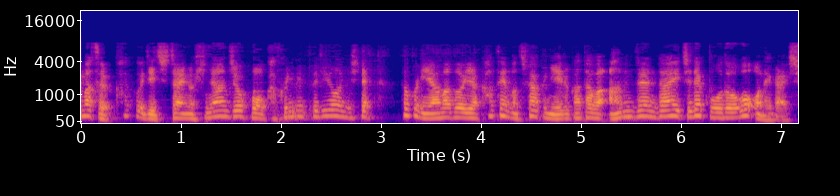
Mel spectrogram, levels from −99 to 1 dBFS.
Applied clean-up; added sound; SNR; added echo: neural mask model DeepFilterNet 3.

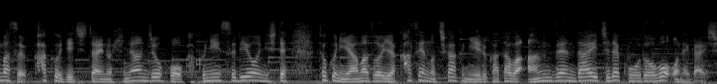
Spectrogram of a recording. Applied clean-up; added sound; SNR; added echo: none; none; none; none.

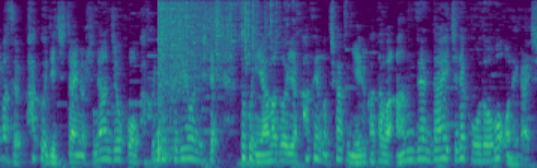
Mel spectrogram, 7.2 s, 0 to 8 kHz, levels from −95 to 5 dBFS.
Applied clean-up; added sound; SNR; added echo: classical method WPE with log-MMSE.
